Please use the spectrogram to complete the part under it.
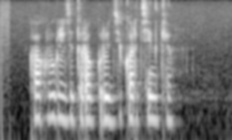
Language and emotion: Russian, neutral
